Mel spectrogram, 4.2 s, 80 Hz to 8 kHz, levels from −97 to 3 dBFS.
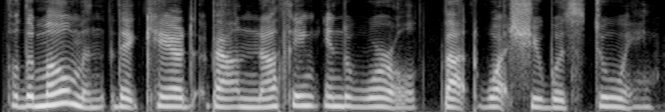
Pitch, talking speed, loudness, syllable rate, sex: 230 Hz, 215 wpm, -19 LUFS, 4.9 syllables/s, female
